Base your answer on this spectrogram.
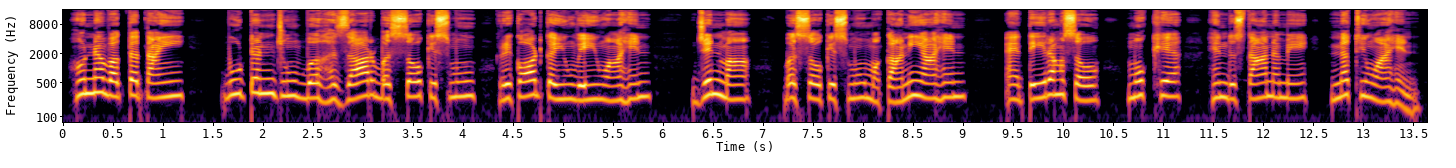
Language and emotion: Sindhi, neutral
